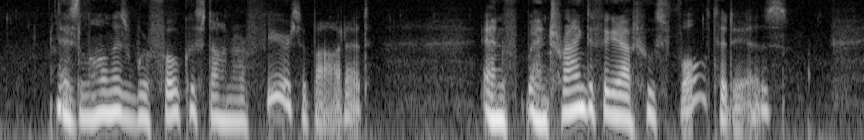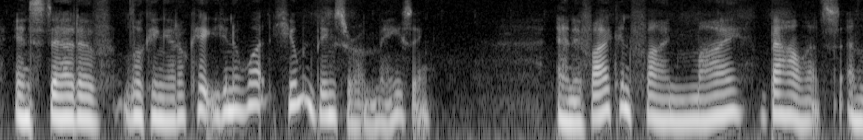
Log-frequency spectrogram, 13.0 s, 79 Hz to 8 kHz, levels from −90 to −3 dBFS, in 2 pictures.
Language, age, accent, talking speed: English, 50-69, American, 185 wpm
